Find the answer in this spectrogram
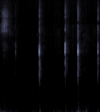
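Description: Near silence broken by four faint, sharp clicks, unevenly spaced, in the second half.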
